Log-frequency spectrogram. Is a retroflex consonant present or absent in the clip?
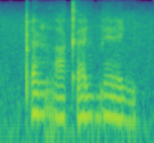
present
